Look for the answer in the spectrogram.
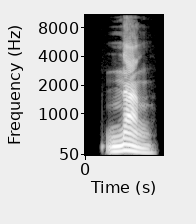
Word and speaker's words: ng: The next word is nang, which is spelled as ng.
